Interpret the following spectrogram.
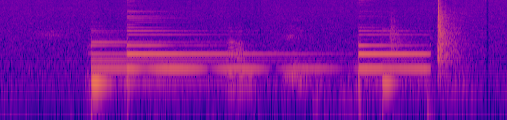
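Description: Acoustic guitar: a chord strummed about a second in and left to ring for about three seconds, then a second chord about four and a half seconds in that is damped short after about a second.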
